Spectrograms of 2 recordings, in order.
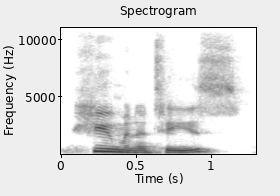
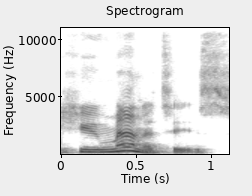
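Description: First: The second syllable has an 'un' vowel. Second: The second syllable has an 'an' vowel. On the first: The speaker calls it wrong. "we don't say humanities" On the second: The speaker calls it right. "we say humanities. So it goes back to having man"

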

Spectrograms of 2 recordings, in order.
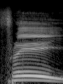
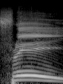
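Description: The two takes are said the same way.

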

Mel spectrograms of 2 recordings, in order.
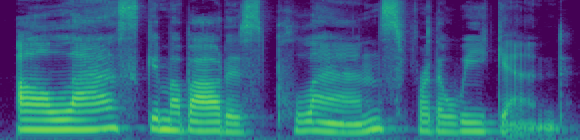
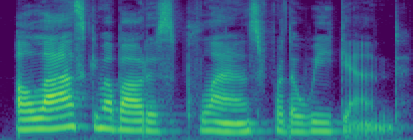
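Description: First: The sentence is spoken slowly. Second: The sentence is spoken at normal speed. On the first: "문장은 느리게 두 번" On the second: "normal speed로 두 번"

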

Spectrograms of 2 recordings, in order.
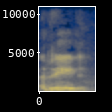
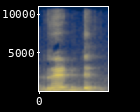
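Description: First: The vowel is long, as in 'reed'. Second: The vowel is short, as in 'red'. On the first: It is the past participle form of the verb. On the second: It is the past form of the verb.

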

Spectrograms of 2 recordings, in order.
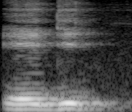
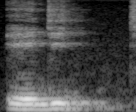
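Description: Both takes have the same delivery.

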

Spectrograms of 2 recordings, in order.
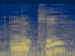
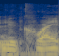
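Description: First: The second syllable sounds like key. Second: The second syllable sounds like kway. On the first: The speaker calls it right. "I believe that's how you pronounce it" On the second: The speaker calls it wrong. "Not new quay, how I used to pronounce it"

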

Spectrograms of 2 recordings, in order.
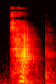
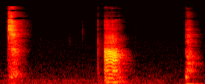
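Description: First: The word is said as one smooth piece. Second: The word is broken into three separate sounds. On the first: "the first thing we've got to do is to say it really clearly" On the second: "speak like a robot and chop it up into the sounds"

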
